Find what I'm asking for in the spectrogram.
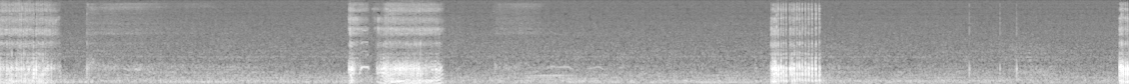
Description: Lola sleeping and snoring in my lap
